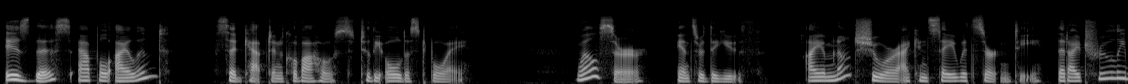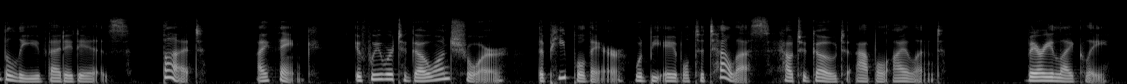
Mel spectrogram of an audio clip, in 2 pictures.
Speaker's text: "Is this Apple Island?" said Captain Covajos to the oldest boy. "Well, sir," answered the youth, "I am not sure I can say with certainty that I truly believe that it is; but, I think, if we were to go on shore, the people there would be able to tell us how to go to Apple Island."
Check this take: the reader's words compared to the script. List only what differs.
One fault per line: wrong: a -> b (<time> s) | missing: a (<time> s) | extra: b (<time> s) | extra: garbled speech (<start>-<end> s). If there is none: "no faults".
extra: Very likely (21.5 s)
